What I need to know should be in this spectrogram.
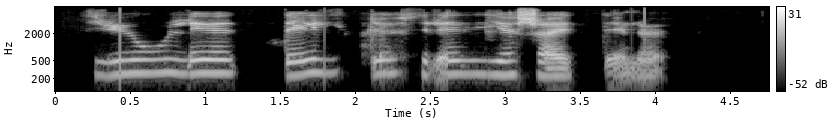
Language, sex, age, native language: Icelandic, female, 7, Icelandic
